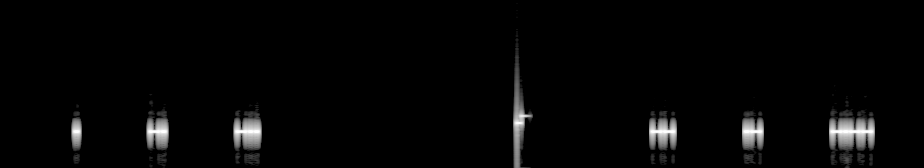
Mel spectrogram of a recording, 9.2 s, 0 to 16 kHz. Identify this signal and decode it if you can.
Morse code, heard as a keyed tone, about 43 wpm, spaced as for 11 wpm, 690 Hz. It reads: END MAY
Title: 8x Character Spacing - Top 200 Words - 40wpm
